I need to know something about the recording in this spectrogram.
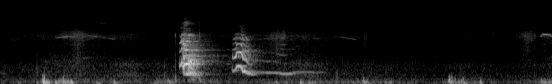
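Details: Whippet with a tripe stick during its funny pre-eating ritual: one sharp bark, followed by a whine that slides downward and trails off, then quieter shuffling.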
